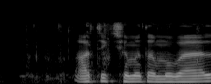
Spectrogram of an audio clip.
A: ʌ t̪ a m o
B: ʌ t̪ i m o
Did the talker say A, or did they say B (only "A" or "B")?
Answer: A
